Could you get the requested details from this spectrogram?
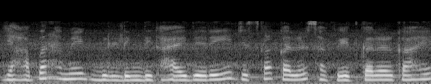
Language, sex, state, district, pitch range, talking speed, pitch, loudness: Hindi, female, Chhattisgarh, Raigarh, 205-240 Hz, 210 wpm, 215 Hz, -14 LUFS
